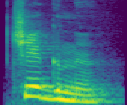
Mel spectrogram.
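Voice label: "чегны", Komi, female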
